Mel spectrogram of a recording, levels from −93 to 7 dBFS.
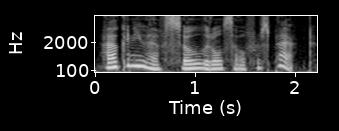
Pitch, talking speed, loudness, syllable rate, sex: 205 Hz, 215 wpm, -17 LUFS, 5.0 syllables/s, female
